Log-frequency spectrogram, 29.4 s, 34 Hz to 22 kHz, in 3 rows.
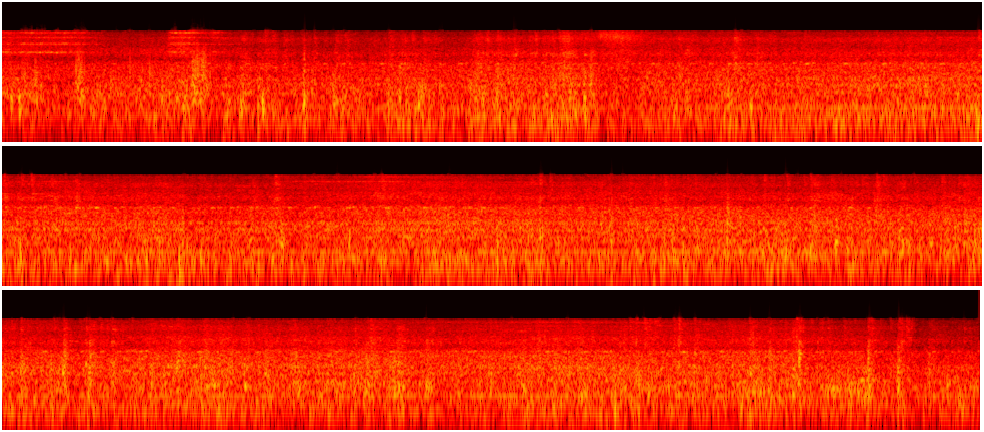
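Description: Train under way behind a Krupp BB304 diesel-hydraulic locomotive, heard from on board: a steady rumble of wheels on the rails, with a brief high-pitched squeal about a second in.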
